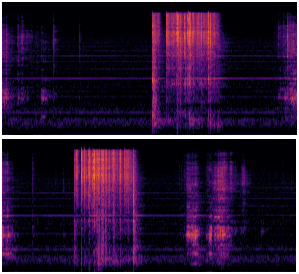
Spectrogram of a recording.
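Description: Stick (arc) welder's arc crackling in four separate short welds, the second and third longest at about a second each, as bolts are welded onto steel. Small handling clicks come about a second in, before the first weld.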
